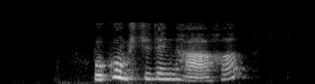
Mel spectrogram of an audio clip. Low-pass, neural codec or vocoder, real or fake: 7.2 kHz; codec, 16 kHz, 0.4 kbps, LongCat-Audio-Codec; fake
